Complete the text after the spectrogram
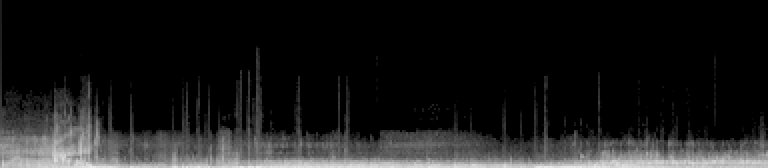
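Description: Air bubbles gurgle and rumble from a diver's breathing underwater.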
